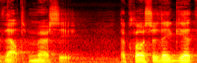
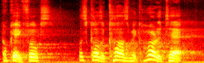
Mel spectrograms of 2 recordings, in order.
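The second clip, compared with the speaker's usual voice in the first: much higher, louder gung-ho call; hyped rally; 12 semitones higher, 6 dB louder than usual. Acted. Hero rallying the others before the blast, excited. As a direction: fire the team up. Hero rallies team to attack.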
